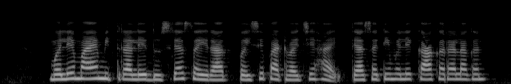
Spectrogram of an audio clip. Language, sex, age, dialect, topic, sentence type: Marathi, female, 36-40, Varhadi, banking, question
